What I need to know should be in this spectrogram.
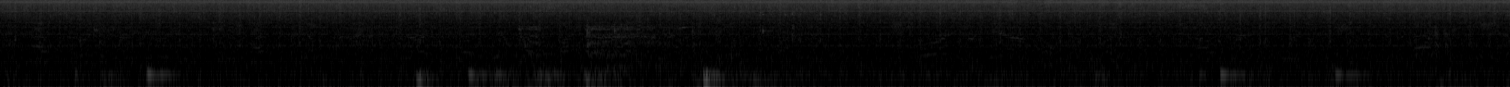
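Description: Dishes clink softly on a table.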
